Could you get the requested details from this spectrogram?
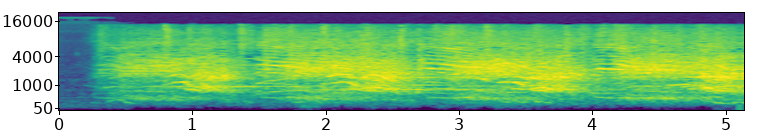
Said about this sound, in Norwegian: ellevill jubel hos demokratene på valgnatten. De har tatt tilbake Representantenes hus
